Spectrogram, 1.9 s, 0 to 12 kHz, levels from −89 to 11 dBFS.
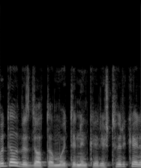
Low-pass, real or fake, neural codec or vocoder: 7.2 kHz; real; none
